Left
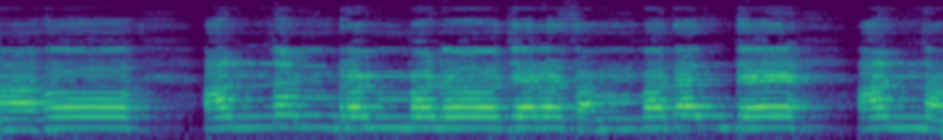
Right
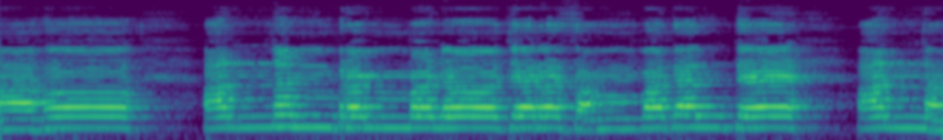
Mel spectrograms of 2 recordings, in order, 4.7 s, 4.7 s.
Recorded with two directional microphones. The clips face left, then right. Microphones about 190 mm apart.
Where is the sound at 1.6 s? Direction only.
25° right (ahead or behind).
